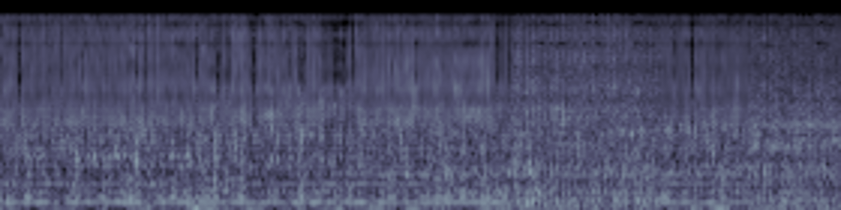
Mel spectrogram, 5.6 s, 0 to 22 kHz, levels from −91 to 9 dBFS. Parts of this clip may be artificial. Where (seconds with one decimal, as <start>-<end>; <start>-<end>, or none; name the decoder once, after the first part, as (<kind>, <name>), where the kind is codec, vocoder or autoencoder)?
0.0-3.4 (vocoder, BigVGAN v2); 4.4-5.0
